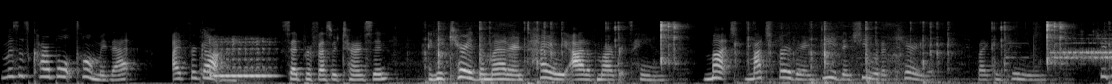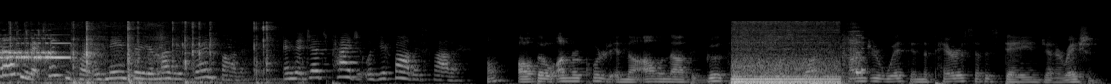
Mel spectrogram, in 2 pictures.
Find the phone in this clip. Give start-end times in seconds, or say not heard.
2.0-2.8, 10.1-11.8, 18.4-19.8.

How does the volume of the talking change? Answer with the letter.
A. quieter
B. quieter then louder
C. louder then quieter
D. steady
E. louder
A.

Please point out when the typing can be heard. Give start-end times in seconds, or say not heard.
3.9-14.2.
